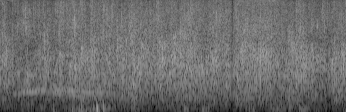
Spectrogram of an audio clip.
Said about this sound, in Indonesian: Luar biasa. Beri tepukan.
